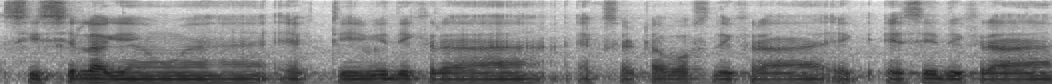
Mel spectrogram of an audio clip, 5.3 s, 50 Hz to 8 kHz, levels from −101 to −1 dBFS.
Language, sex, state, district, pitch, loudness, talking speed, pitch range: Hindi, male, Bihar, West Champaran, 90 Hz, -20 LUFS, 215 wpm, 85-90 Hz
